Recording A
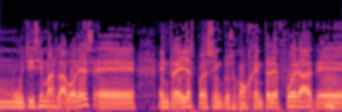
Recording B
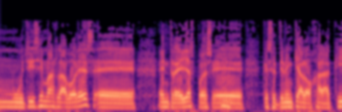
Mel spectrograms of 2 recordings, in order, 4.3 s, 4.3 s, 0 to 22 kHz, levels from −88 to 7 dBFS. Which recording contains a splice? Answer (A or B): B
